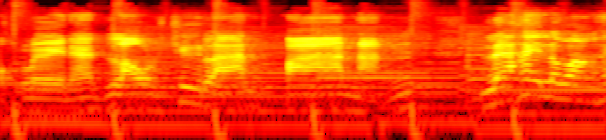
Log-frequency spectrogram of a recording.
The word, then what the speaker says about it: ปาหนัน: อ่า LINE ID LINE @ปาหนัน 888 นะ ครับ อ่าน ว่า ปาหนัน นะ ฮะ ปาหนัน ๆ นะ ครับ นะ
